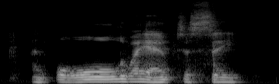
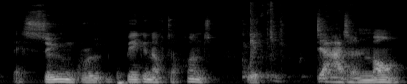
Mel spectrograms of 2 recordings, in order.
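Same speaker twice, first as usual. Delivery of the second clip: plain reading voice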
